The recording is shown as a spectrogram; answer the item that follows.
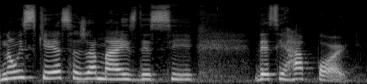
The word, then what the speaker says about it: rapport: É um termo originado da língua francesa, se pronuncia assim, rapport.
